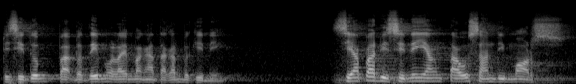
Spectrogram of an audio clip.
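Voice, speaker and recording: A male pastor preaching a sermon, telling a personal testimony, dropping to hushed tones and rising to emphatic peaks. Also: mid-range voice, normal speed. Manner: animated storytelling testimony, swings between hushed and emphatic. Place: church. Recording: reverberant church hall.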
